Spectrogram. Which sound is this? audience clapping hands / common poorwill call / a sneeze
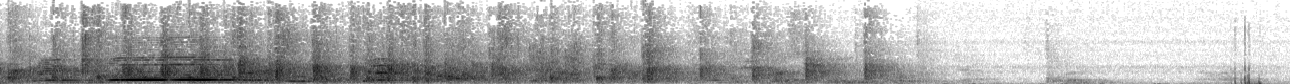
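audience clapping hands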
